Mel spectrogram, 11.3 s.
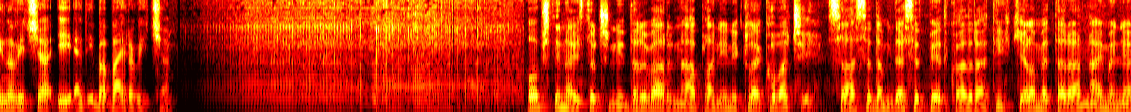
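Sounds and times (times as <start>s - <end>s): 
speech: 0.0s - 1.8s, 5.3s - 11.3s
chainsaw cutting wood: 1.8s - 5.3s.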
